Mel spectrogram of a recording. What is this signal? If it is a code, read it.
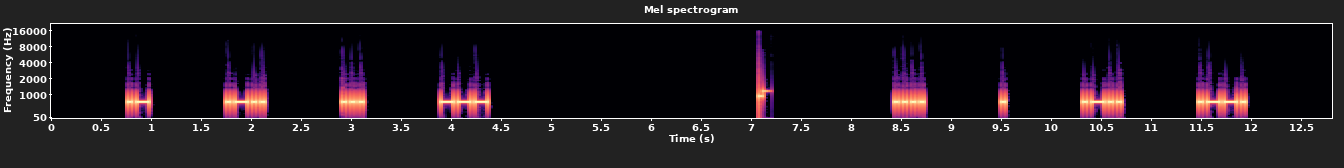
Morse code, heard as a keyed tone, about 27 wpm, spaced as for 10 wpm, 700 Hz. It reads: ALSO HELP
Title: 6x Character Spacing - Top 200 Words - 28wpm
